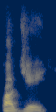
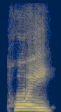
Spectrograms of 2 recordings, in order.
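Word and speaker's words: potjie: got enough comments that yes in fact it is that it is uh pronounced py poi or py even though it is spelled uh like I just uh spelled it out in the in the chat.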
